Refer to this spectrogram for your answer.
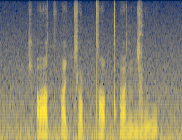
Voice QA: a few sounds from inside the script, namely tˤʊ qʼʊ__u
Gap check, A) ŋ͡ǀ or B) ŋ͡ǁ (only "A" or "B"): A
